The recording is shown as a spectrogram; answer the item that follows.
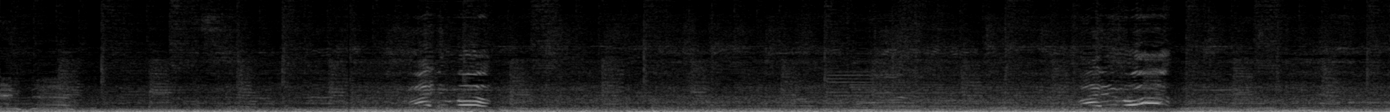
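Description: Steady low road and engine rumble of a car driving on a highway, heard from inside the cabin. Background music plays over it, with two short voice-like phrases about three seconds and eight seconds in.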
